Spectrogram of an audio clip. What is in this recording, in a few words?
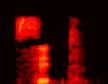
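"sit", British English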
